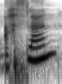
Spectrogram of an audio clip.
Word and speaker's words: Aslan: is Turkish for lion, but he pronounced it Aslan because As is Norse for God. So it's a god lion.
